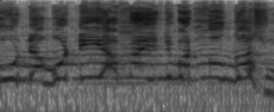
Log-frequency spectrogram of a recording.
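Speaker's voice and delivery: very high, urgent command; frantic retold order. Friend telling the rider to speed away, frantic. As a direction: reenact a panicked order at high pitch.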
